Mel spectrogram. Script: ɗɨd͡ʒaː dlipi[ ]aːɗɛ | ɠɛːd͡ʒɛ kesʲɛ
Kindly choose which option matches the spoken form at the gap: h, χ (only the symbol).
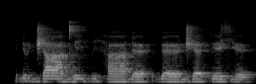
h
